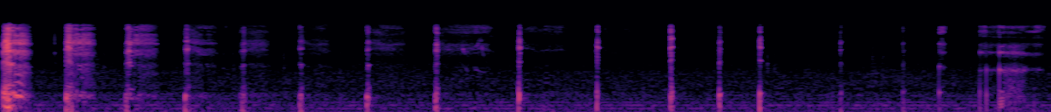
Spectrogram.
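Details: Series of about fifteen quiet, short coughs over eight seconds, fading as breath runs out, then a longer final burst.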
